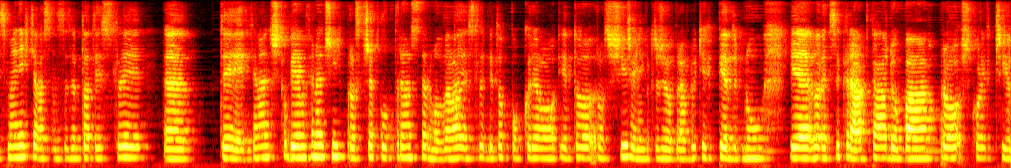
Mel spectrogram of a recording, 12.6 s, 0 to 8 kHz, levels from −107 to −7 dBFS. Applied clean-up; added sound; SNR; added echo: neural mask model DeepFilterNet 3.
